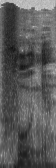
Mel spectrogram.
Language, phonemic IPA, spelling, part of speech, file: French, /fuŋ/, Phung, proper noun, Fr-Phung.oga
- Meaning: Phung: a surname from Vietnamese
